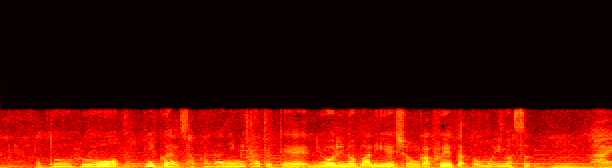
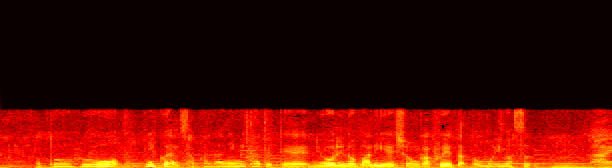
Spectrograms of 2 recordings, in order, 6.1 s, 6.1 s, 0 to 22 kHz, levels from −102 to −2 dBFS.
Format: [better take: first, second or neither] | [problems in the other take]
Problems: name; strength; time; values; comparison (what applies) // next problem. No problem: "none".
first | background sound (Electric guitar); 19 dB below the speech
